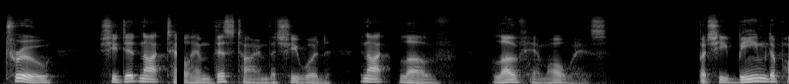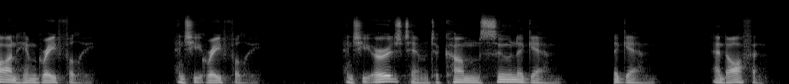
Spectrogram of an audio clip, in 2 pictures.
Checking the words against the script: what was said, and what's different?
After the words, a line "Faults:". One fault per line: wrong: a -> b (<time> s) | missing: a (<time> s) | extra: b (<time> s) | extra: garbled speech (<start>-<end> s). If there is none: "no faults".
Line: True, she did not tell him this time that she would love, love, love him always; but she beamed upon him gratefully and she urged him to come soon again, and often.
True, she did not tell him this time that she would not, love, love him always; but she beamed upon him gratefully and she gratefully and she urged him to come soon again again, and often.
Faults:
wrong: love -> not (3.6 s)
extra: gratefully and she (9.9 s)
extra: again (14.0 s)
